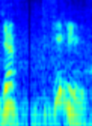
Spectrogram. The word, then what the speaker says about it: Jeff Keighley: Acordaros cómo se dice, Jeff Keighley. No Jeff, ni Geoff, ni... Es Jeff Keighley.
